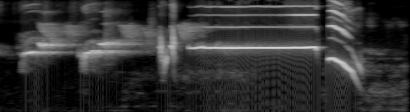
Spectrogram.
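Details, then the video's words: Common iora female lure call: warbled chirping notes, then a brief double note, a long level whistle held over a second, and a final note sweeping steeply down. "Sirtu gacor"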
